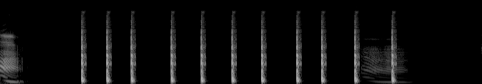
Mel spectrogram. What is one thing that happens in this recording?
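Short, even clicks tick quickly as a cursor moves through a menu.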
